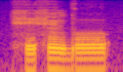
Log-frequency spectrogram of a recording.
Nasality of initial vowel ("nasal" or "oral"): oral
